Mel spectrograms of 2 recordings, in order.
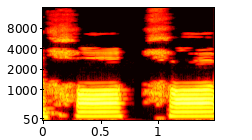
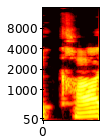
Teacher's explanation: کھا نہیں پڑھنا کیونکہ کھا جو ہے وہ غلط ہو جائے گا، ہم نے اس کو پڑھنا خا، حلق سے ادا کرنا ہے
